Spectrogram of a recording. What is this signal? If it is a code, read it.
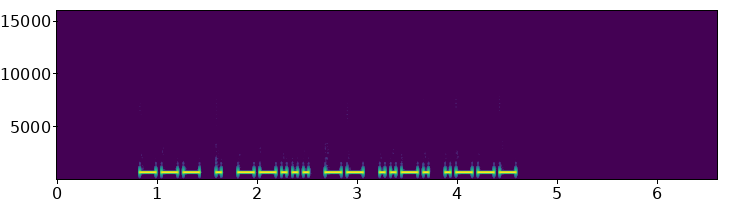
Morse code, heard as a keyed tone, about 22 wpm, 700 Hz. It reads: OE7MFJ
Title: DXCC-100 Call Signs - 6 Characters - 22wpm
